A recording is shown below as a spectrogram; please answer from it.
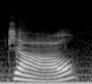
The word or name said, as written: zhao3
